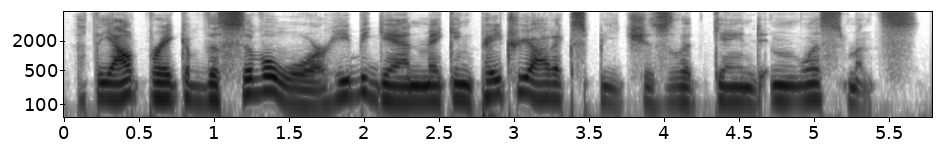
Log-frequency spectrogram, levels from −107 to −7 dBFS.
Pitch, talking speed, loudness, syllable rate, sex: 130 Hz, 155 wpm, -20 LUFS, 4.6 syllables/s, male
